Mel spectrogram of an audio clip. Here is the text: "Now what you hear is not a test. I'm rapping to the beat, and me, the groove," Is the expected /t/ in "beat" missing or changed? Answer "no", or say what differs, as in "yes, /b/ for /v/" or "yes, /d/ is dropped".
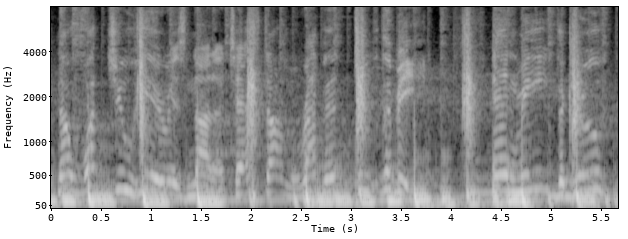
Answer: yes, /t/ is dropped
